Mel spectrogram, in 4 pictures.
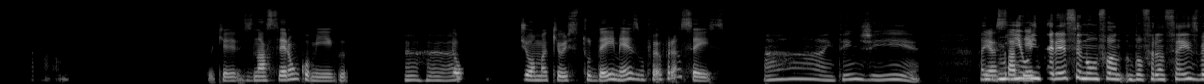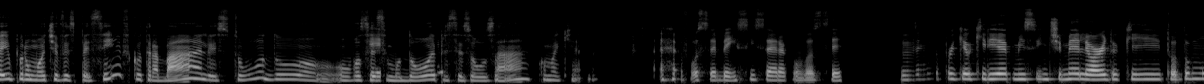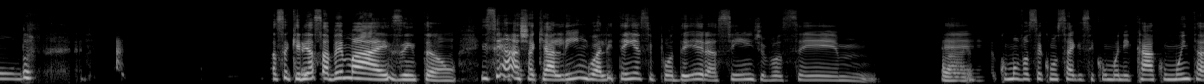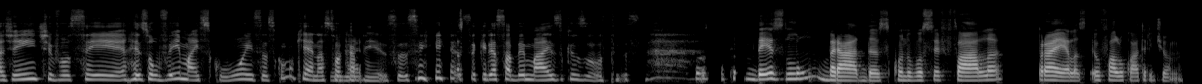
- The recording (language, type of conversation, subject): Portuguese, podcast, Como você decide qual língua usar com cada pessoa?
- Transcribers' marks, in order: tapping; other background noise; chuckle; chuckle; unintelligible speech; laughing while speaking: "assim, você queria saber mais do que os outros?"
